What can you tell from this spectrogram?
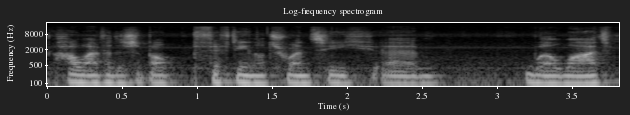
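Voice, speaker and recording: Noticeable background noise sits behind a man speaking in a Liverpool accent. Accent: Liverpool (Scouse). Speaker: SEO business owner. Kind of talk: tutorial. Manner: halting, many fillers and repeats.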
